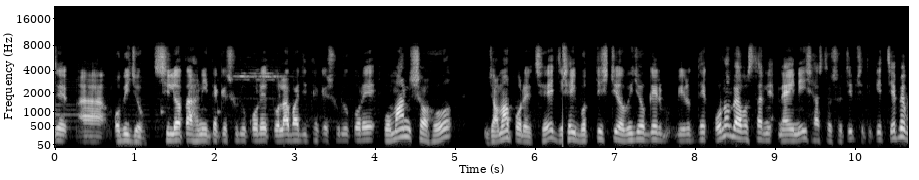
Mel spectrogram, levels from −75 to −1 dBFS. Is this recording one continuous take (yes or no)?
no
